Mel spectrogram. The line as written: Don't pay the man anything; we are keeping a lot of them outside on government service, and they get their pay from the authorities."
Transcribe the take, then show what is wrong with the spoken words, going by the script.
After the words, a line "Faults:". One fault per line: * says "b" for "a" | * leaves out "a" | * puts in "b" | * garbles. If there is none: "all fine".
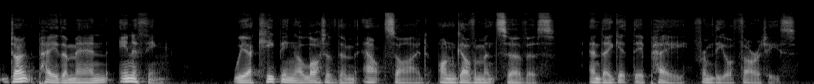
Don't pay the man anything; we are keeping a lot of them outside on government service, and they get their pay from the authorities."
Faults:
all fine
